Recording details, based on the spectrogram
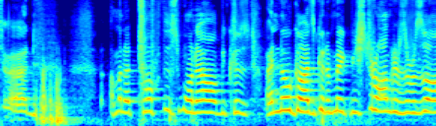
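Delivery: brave, high-pitched voice fighting back tears. Retelling a bleeding son's words: imitating someone fighting back tears. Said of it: "my little guy is just fighting back tears".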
